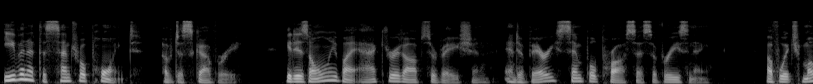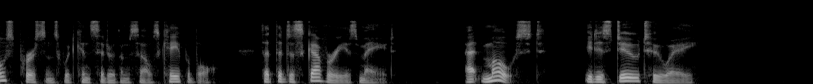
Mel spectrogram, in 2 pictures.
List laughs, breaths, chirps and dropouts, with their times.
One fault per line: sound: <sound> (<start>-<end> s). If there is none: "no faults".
no faults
